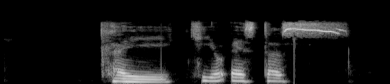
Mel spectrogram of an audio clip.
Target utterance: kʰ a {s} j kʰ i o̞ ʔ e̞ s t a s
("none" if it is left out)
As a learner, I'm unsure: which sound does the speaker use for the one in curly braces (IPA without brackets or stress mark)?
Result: none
